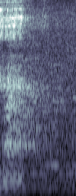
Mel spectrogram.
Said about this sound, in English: Is that a dog? Yes. Sorry, again, we don't have budget for a recording studio. Kaya sa bahay lang kami nag-record, no? So you can hear some neighborhood noises there.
